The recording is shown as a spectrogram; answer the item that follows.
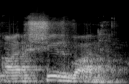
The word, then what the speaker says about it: आशीर्वाद: शब्द का चयन कीजिए आशीर्वाद आशीर्वाद देखिए मैं क्या बोलर आशीर्वाद पहले श बाद में र आ रहा है क्योंकि र यहां पहले इसलिए श का उच्चारण पहले बाद में होगा र पहले हो जाते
